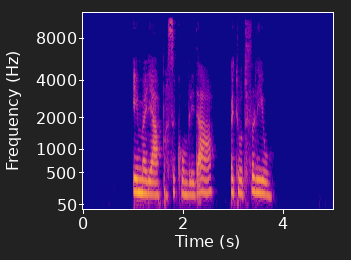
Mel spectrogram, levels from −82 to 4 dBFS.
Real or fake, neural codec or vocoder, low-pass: real; none; 10.8 kHz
